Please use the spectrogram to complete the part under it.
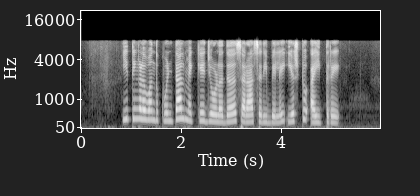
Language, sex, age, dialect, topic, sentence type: Kannada, female, 25-30, Dharwad Kannada, agriculture, question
